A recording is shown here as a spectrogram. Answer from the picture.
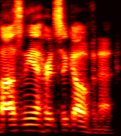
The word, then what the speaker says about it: Bosnia-Herzegovina: And Bosnia-Herzegovina.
